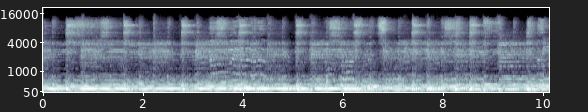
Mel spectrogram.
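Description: Fender Stratocaster electric guitar played through an instrumental passage, with a steady beat behind it.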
